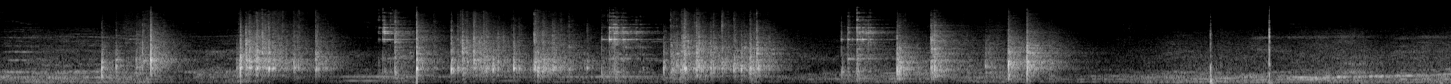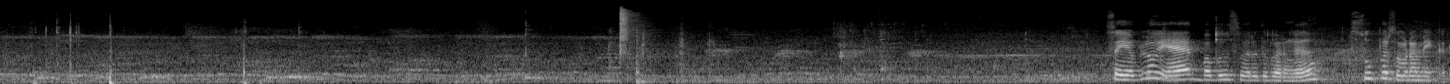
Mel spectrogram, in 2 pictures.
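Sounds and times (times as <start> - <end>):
ice cubes rattling in plastic box: 2.4 - 7.9
ice clinking in glass: 3.8 - 7.6, 8.4 - 9.1.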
